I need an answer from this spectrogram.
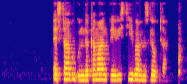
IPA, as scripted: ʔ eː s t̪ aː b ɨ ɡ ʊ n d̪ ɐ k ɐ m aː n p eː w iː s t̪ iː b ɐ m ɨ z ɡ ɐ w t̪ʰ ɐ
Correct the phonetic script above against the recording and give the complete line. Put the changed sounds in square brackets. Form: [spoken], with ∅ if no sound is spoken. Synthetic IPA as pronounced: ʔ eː s t̪ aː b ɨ ɡ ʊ n d̪ ɐ k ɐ m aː n p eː w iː s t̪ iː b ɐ m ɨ z ɡ ɐ w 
